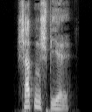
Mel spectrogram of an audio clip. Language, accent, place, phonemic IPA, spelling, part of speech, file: German, Germany, Berlin, /ˈʃatənˌʃpiːl/, Schattenspiel, noun, De-Schattenspiel.ogg
- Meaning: shadow play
